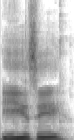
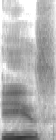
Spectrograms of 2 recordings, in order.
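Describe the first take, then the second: First: The name is said with two syllables. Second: The name is said with one syllable. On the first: The speaker calls it wrong. "if you ever called me like easy, like Boyka, that is incorrect" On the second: The speaker calls it right. "It is like ease, as in"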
